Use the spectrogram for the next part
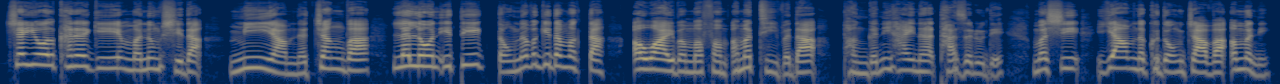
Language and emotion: Manipuri, surprised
